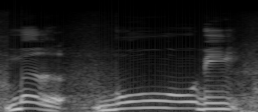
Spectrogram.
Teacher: ada dhammah bertemu dengan waw sukun atau waw yang mati, berhukum tajwid mad tabi'i. Kita baca dua harakat.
